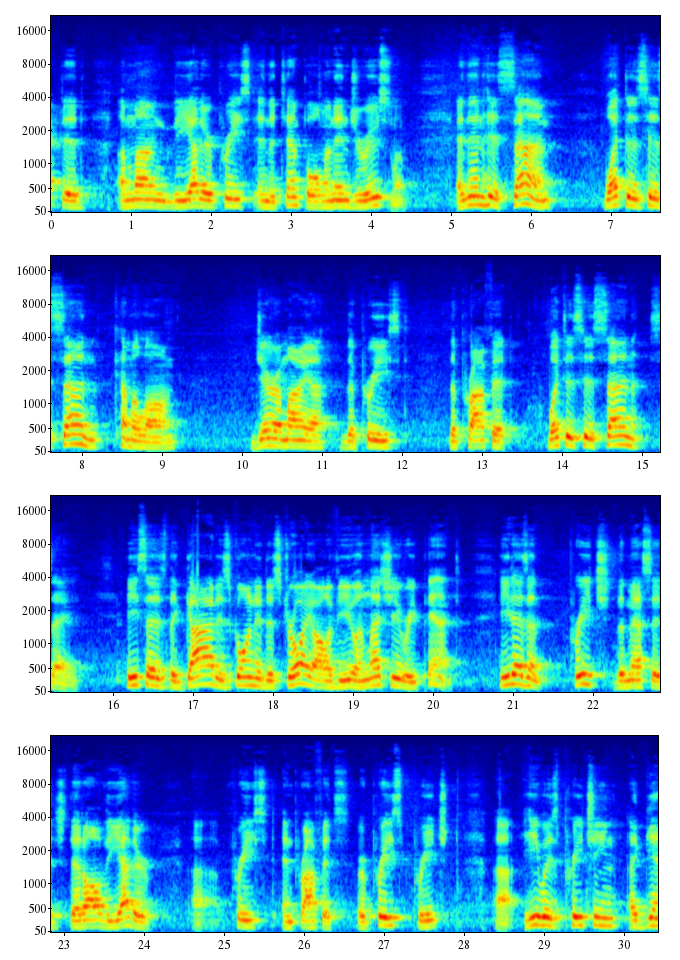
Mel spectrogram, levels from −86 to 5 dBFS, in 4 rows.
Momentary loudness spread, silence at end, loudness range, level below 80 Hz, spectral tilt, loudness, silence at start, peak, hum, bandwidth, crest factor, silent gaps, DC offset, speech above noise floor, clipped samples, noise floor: 12 LU; 0 s; 5 LU; -62 dBFS; -6 dB/octave; -16 LUFS; 0 s; 0 dBFS; none; 12 kHz; 16 dB; none; under 0.1%; 33 dB; under 0.1%; -48 dBFS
